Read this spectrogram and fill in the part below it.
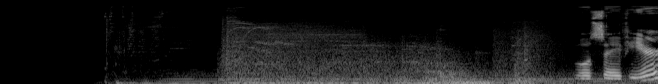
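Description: A heavy mechanical door slides open with a rumbling whoosh.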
